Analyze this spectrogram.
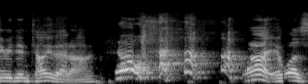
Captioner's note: laughs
